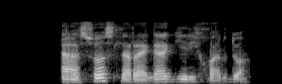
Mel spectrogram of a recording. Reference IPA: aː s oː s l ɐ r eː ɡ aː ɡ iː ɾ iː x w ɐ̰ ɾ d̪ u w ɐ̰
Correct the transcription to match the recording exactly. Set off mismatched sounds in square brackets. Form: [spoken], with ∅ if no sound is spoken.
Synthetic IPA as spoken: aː s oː s l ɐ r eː ɡ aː ɡ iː ɾ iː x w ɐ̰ ɾ d̪ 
